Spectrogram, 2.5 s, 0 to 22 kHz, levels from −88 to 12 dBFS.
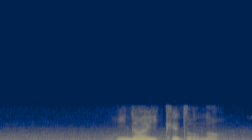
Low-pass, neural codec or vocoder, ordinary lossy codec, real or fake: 5.4 kHz; none; AAC, 48 kbps; real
